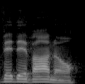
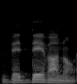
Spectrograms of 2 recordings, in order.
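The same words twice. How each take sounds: First: The stress falls on the a. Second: The stress falls on the e. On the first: The speaker calls it wrong. "It's not that accent on that A over there" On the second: The speaker calls it right. "It's on the E"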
